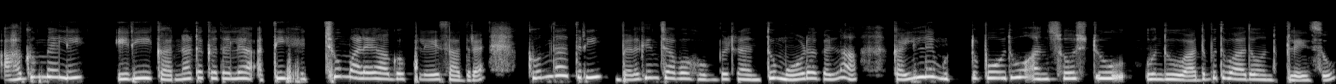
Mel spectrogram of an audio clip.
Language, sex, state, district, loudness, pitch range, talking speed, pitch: Kannada, female, Karnataka, Shimoga, -12 LUFS, 235-300 Hz, 100 wpm, 270 Hz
